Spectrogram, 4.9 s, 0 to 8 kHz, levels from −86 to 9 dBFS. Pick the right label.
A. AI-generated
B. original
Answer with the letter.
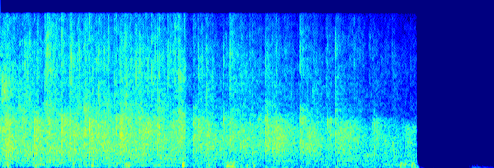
A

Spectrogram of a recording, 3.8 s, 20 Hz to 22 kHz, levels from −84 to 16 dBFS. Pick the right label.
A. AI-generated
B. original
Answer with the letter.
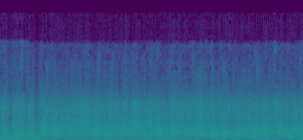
A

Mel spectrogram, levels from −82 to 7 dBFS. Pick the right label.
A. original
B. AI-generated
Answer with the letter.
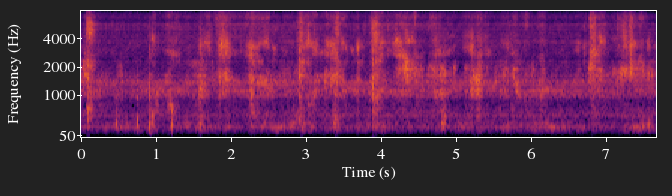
B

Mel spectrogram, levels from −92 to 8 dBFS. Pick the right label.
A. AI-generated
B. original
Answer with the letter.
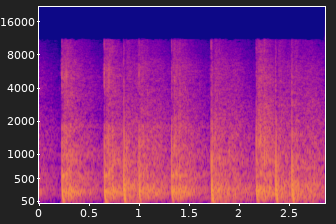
B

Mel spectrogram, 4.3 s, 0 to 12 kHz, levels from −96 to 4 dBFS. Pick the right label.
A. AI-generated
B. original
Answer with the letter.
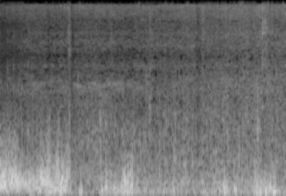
B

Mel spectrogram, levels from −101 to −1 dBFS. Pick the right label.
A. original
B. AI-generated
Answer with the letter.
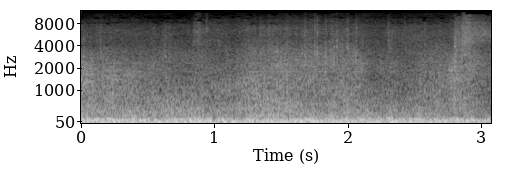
B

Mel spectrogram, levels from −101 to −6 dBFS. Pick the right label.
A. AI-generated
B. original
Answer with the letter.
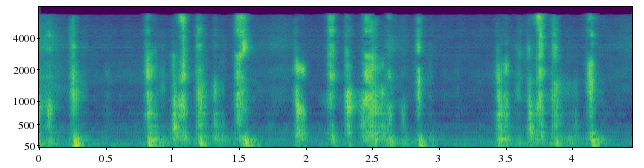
A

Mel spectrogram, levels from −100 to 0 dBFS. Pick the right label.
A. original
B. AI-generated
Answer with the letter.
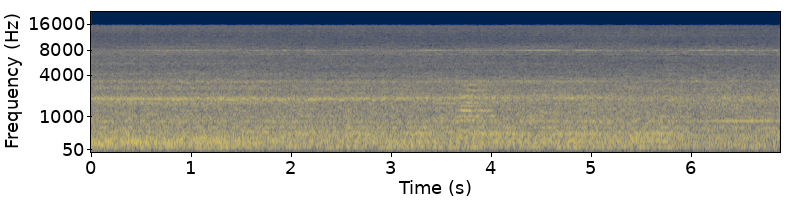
B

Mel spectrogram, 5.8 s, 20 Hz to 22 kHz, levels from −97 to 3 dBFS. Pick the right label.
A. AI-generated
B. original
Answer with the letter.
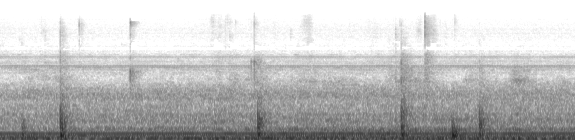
B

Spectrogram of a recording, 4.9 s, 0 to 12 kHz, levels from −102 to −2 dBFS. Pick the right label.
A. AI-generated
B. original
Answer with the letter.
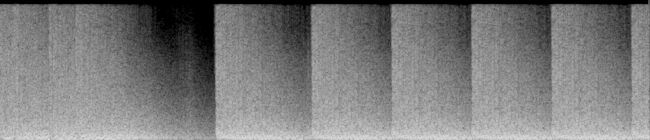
B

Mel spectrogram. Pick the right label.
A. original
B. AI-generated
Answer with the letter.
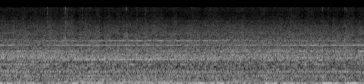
A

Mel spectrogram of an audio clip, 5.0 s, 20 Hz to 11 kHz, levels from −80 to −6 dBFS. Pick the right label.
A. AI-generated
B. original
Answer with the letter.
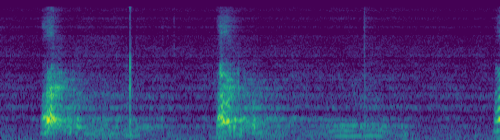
A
